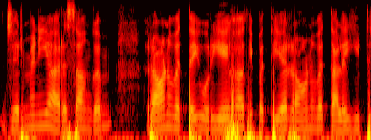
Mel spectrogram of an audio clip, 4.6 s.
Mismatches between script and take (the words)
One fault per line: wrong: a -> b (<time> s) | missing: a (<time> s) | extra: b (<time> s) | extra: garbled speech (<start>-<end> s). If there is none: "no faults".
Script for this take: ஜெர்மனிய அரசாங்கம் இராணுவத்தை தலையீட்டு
extra: ஒரு ஏகாதிபத்திய இராணுவ (2.5 s)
